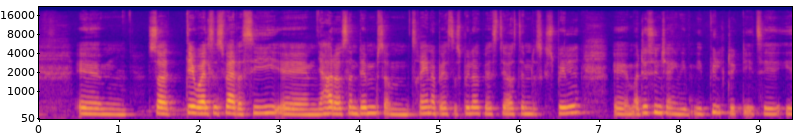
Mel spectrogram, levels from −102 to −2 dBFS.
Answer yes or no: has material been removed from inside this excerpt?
yes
